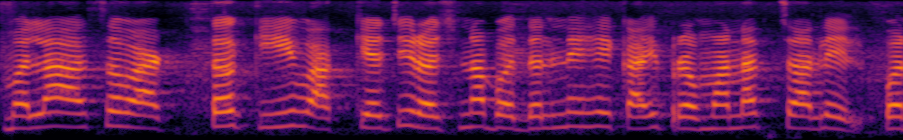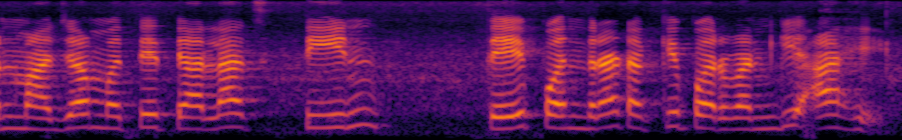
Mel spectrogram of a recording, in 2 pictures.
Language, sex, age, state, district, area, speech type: Marathi, female, 30-45, Maharashtra, Nagpur, rural, read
